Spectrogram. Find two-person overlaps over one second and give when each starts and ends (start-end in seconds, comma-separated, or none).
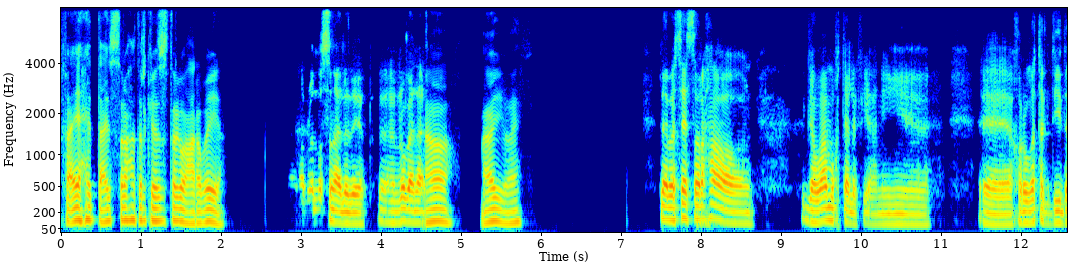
none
